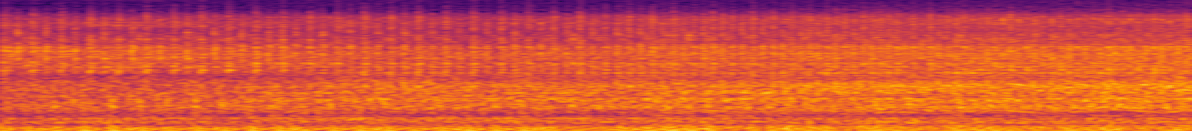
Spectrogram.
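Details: LuAZ, first start after purchase: rough idle with a quick, uneven tapping about three to four times a second; strange knock inside the engine, cause unknown.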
